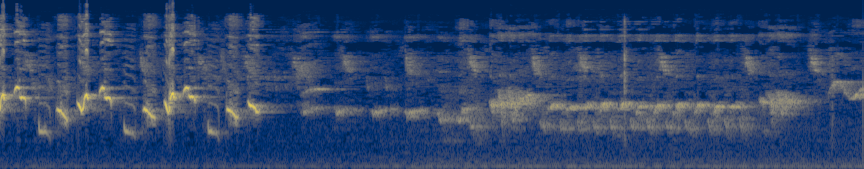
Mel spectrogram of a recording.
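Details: White-rumped shama song used to rouse stressed birds: about eight sharp looping whistles in a regular series, followed by softer warbled and wavering notes that drift in and out.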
